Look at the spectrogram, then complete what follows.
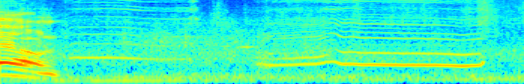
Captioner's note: dog whimpers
